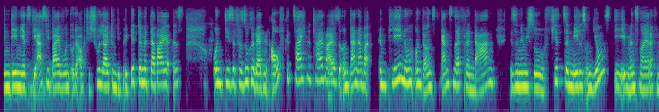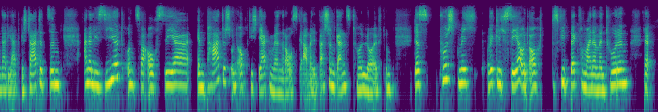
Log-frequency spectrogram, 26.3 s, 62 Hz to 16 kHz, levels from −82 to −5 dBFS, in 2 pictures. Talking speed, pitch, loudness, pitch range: 170 wpm, 225 Hz, -17 LUFS, 210-255 Hz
